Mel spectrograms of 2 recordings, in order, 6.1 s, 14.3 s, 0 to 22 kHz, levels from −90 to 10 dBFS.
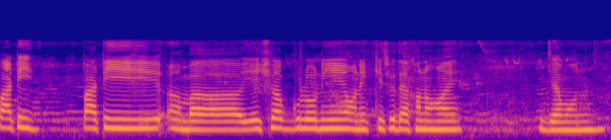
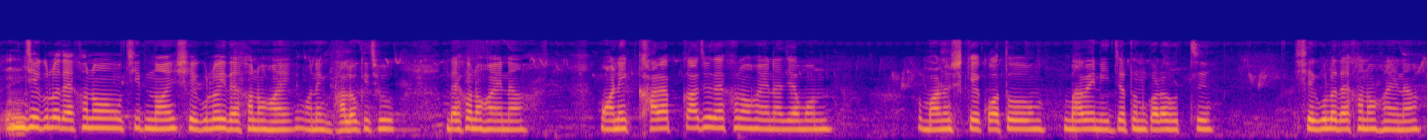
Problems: background sounds at intervals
